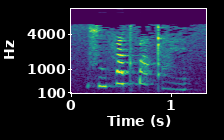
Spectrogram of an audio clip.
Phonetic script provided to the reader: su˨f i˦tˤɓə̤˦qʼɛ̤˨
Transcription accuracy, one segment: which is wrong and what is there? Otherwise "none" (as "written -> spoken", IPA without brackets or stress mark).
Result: none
